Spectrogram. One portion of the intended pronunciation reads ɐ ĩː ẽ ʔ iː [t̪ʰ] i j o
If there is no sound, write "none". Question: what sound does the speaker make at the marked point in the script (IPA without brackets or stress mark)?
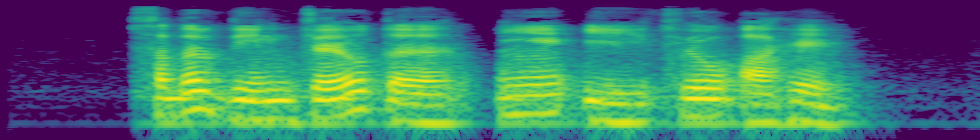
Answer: t̪ʰ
